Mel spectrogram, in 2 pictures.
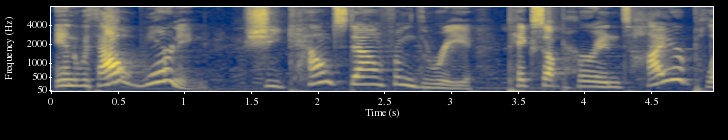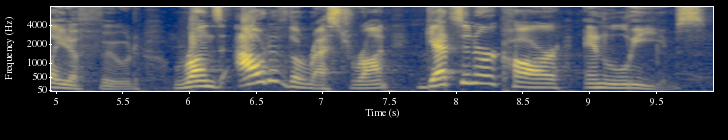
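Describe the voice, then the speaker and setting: Man acting a giddy, animated blind date guy. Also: high voice, slow pace, few pauses, full character voice. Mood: exasperated, embarrassed. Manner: animated, bantering, playful storytelling with stammers. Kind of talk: scripted romantic audio roleplay, one-sided dialogue to the listener.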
